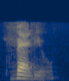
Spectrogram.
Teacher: mas aqui em inglês, value, a tônica é no começo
